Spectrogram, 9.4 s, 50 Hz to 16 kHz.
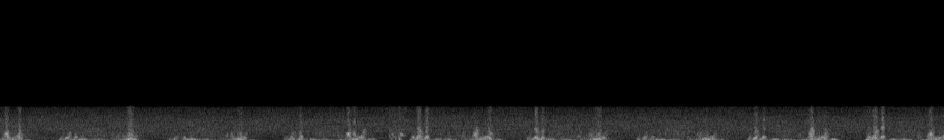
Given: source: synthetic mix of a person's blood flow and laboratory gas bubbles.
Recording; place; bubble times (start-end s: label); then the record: Doppler ultrasound of blood flow; precordium
3.52-3.58 s: bubbles
3.90-4.07 s: bubbles
From the record:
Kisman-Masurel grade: 112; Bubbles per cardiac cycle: 1 to 2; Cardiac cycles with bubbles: 1 to 10%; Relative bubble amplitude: moderate (0.250 to 0.450); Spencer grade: 1 (occasional bubble signal discernible with the cardiac motion signal, with majority of cardiac periods free of bubbles); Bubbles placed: only in the low amplitude regions of the cardiac cycle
